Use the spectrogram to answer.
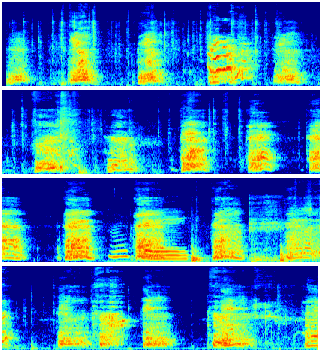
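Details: A female pug gives a run of repeated harsh, hacking coughs, about one a second, with a brief whine midway.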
